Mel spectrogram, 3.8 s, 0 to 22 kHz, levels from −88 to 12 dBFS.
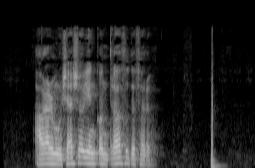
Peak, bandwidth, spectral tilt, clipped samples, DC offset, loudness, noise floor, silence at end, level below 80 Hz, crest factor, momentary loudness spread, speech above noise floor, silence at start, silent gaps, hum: -2 dBFS; 11.5 kHz; -5.5 dB/octave; under 0.1%; under 0.1%; -19 LUFS; -66 dBFS; 0.55 s; -46 dBFS; 18 dB; 17 LU; 48 dB; 0.55 s; none; none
